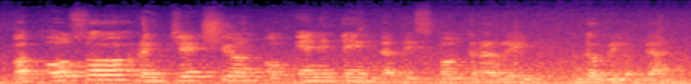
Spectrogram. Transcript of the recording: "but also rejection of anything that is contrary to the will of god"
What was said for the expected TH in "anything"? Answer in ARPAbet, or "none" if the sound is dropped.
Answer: T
